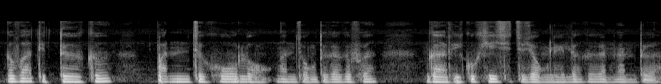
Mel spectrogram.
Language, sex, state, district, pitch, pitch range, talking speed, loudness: Wancho, male, Arunachal Pradesh, Longding, 120 Hz, 115-125 Hz, 155 wpm, -18 LUFS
